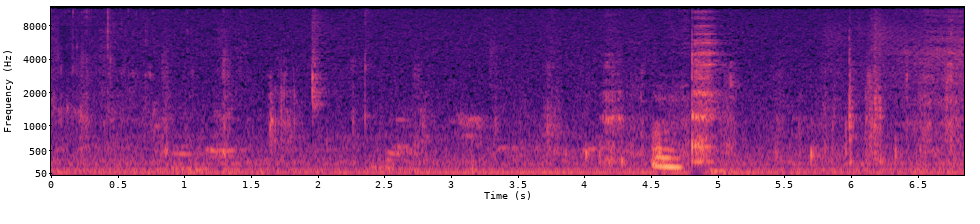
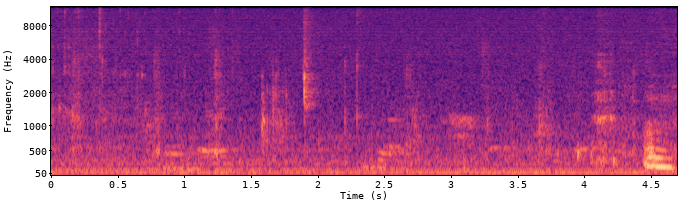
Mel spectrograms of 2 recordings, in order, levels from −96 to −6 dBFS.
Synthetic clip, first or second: second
